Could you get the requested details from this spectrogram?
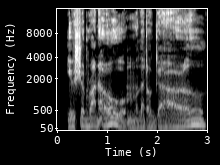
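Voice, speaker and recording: A man's put-on character voice, raspy and growling at a very deep, low pitch. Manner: menacing, growling.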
